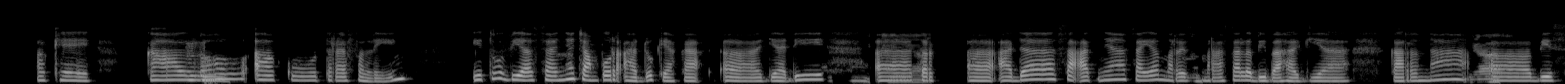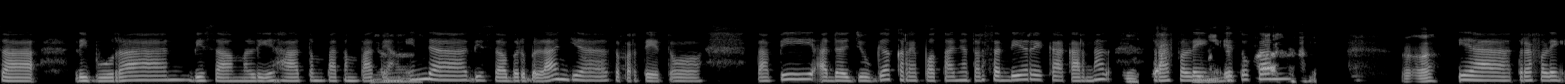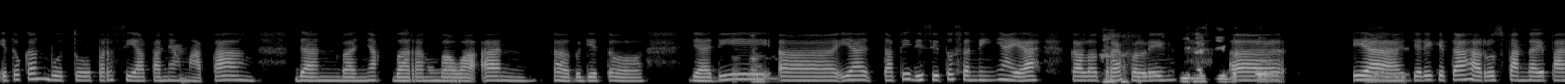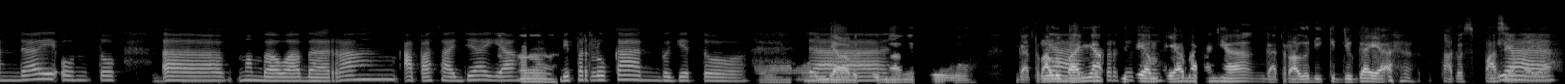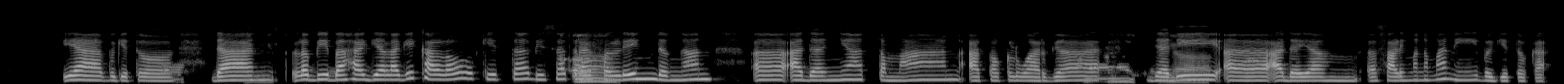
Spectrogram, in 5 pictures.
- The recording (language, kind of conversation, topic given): Indonesian, unstructured, Bagaimana bepergian bisa membuat kamu merasa lebih bahagia?
- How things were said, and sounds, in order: in English: "traveling"; tapping; other background noise; unintelligible speech; in English: "travelling"; chuckle; in English: "traveling"; chuckle; in English: "traveling"; chuckle; in English: "traveling"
